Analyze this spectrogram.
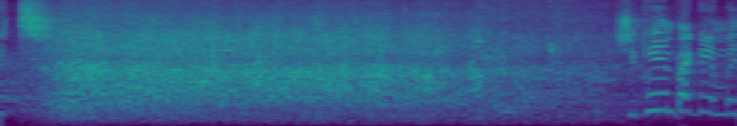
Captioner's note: audience laughing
